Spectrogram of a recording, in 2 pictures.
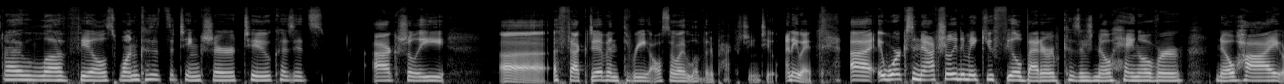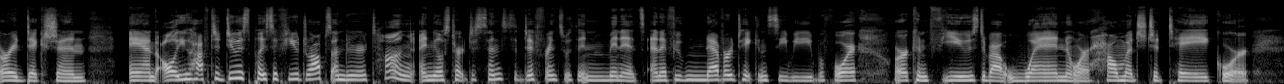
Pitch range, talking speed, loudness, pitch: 180-210 Hz, 190 wpm, -22 LUFS, 190 Hz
